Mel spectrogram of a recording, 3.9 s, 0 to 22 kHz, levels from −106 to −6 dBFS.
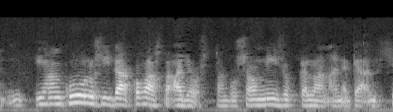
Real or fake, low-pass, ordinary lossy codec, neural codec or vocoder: fake; 19.8 kHz; AAC, 32 kbps; codec, 44.1 kHz, 7.8 kbps, DAC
